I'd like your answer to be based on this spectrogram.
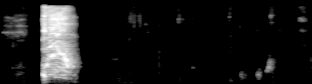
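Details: One sharp, harsh cough burst lasting about half a second, then near silence with a few faint sounds, from a panel discussion.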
